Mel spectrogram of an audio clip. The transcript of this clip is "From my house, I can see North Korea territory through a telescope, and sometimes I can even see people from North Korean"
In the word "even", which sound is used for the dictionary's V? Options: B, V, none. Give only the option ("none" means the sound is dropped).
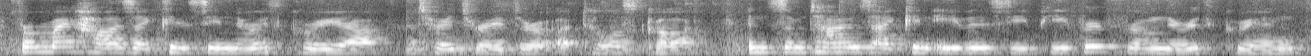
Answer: V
